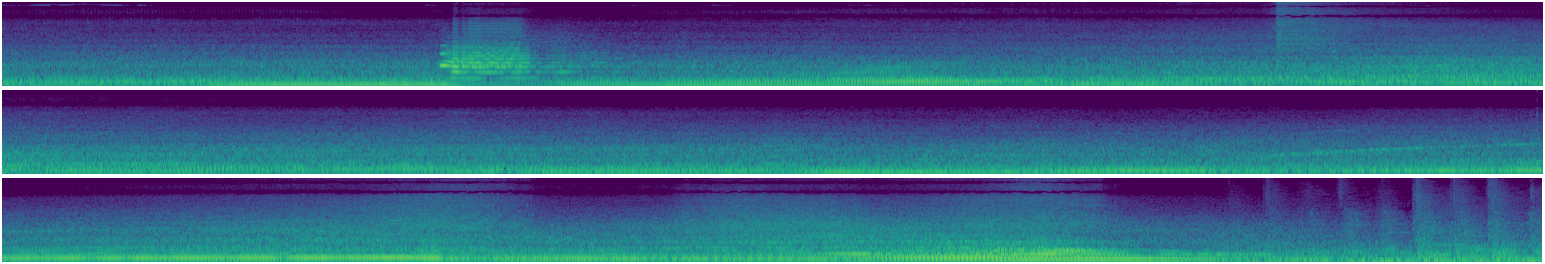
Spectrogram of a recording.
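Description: Pierce Enforcer fire engine pulling out on a call, its diesel engine running and revving, with one short air-horn blast about two seconds in. A siren rises and falls faintly in the middle, and the engine gets louder near the end as the truck comes closer.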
